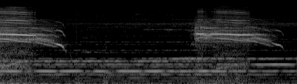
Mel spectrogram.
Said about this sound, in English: A harpy's calls helped lead Neil to its nest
